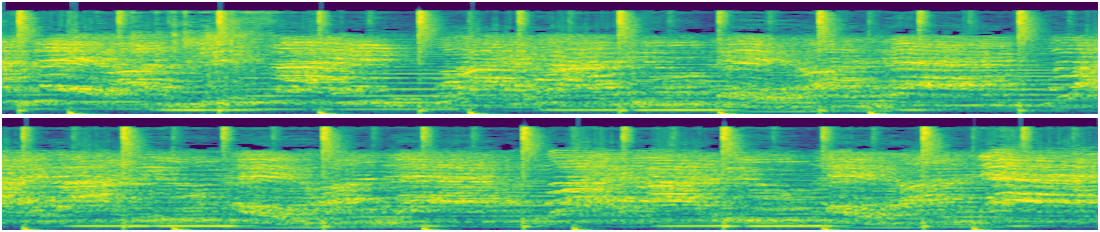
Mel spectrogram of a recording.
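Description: A class of young schoolchildren singing an English action rhyme together, over an accompaniment with a steady beat of about two and a half thumps a second and long held low notes.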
